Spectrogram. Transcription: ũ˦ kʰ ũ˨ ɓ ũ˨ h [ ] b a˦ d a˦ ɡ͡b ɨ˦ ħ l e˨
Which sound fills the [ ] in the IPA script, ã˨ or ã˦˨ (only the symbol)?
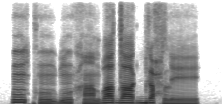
ã˨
